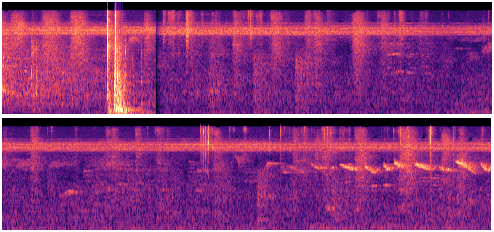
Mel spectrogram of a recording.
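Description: A door slams shut about two seconds in. Then comes a steady outdoor background with a thin, high insect drone, and from about eleven seconds in a bird chirping repeatedly.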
